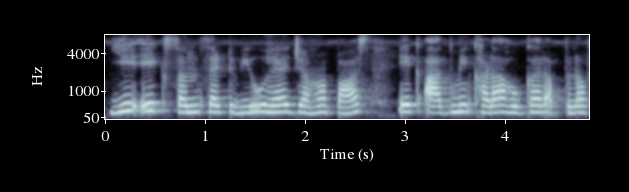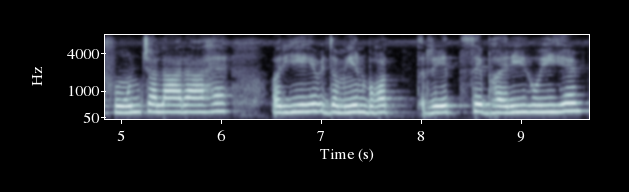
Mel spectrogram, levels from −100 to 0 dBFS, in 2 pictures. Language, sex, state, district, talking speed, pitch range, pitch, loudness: Hindi, female, Madhya Pradesh, Umaria, 155 wpm, 240-265 Hz, 250 Hz, -15 LUFS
